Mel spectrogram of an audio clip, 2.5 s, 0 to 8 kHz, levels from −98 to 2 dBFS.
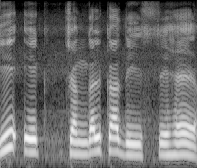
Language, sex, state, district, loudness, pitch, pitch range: Hindi, male, Jharkhand, Ranchi, -11 LUFS, 165 Hz, 155-200 Hz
